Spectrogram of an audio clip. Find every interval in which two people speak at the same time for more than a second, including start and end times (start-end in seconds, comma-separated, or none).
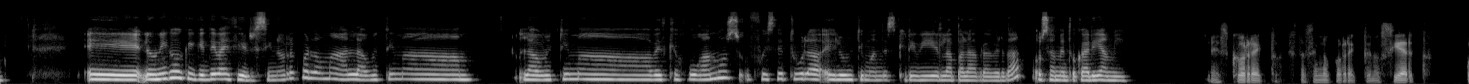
none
